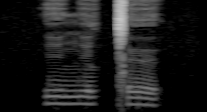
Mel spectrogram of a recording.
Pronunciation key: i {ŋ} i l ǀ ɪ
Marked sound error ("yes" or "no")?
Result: no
